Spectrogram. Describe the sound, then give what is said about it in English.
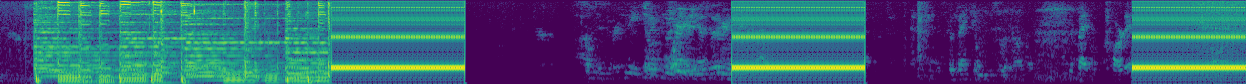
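A phone line rings back three times while a call is transferred to the CFO's voicemail at Industrial Laboratories, each a loud, steady two-second tone separated by pauses of about four seconds, after a brief burst of dense, busy line noise. “I can transfer you and you can leave a voicemail for him.”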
